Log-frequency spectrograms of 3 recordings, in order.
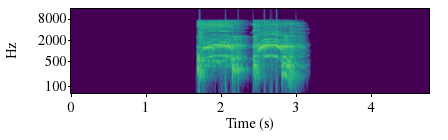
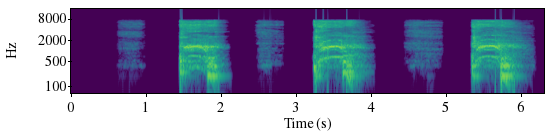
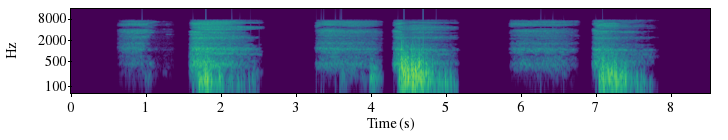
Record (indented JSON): {
  "cough_length": "4.8 s",
  "cough_amplitude": 32684,
  "cough_signal_mean_std_ratio": 0.44,
  "three_cough_length": "6.3 s",
  "three_cough_amplitude": 32746,
  "three_cough_signal_mean_std_ratio": 0.48,
  "exhalation_length": "8.5 s",
  "exhalation_amplitude": 32189,
  "exhalation_signal_mean_std_ratio": 0.39,
  "survey_phase": "beta (2021-08-13 to 2022-03-07)",
  "age": "45-64",
  "gender": "Male",
  "wearing_mask": "No",
  "symptom_none": true,
  "smoker_status": "Ex-smoker",
  "respiratory_condition_asthma": false,
  "respiratory_condition_other": false,
  "recruitment_source": "REACT",
  "submission_delay": "5 days",
  "covid_test_result": "Negative",
  "covid_test_method": "RT-qPCR"
}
